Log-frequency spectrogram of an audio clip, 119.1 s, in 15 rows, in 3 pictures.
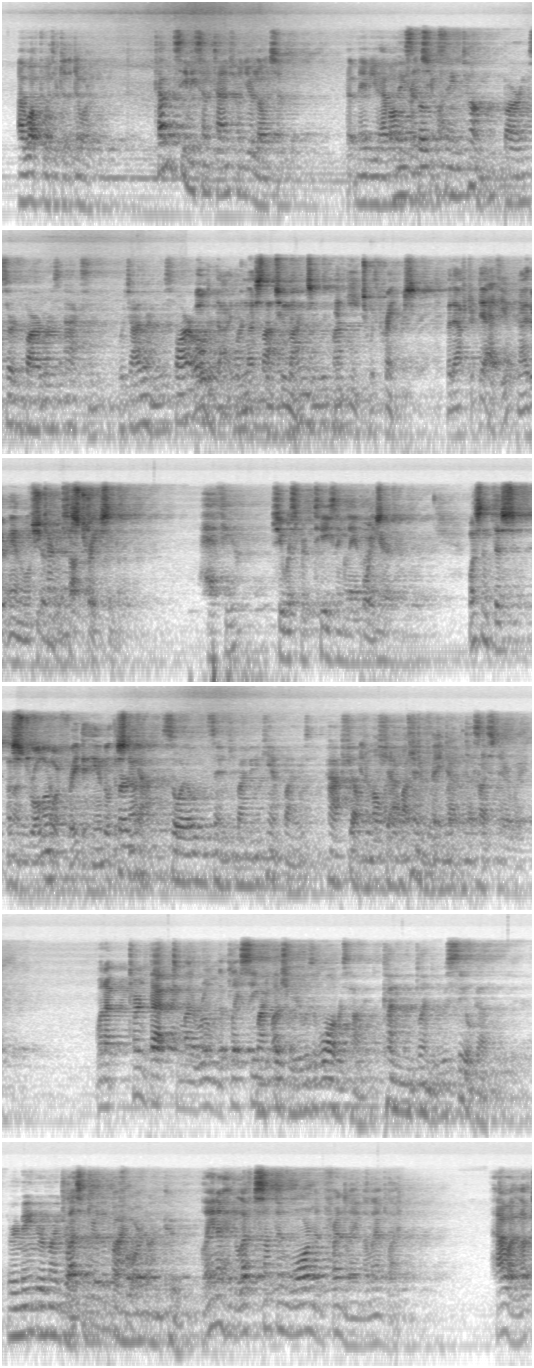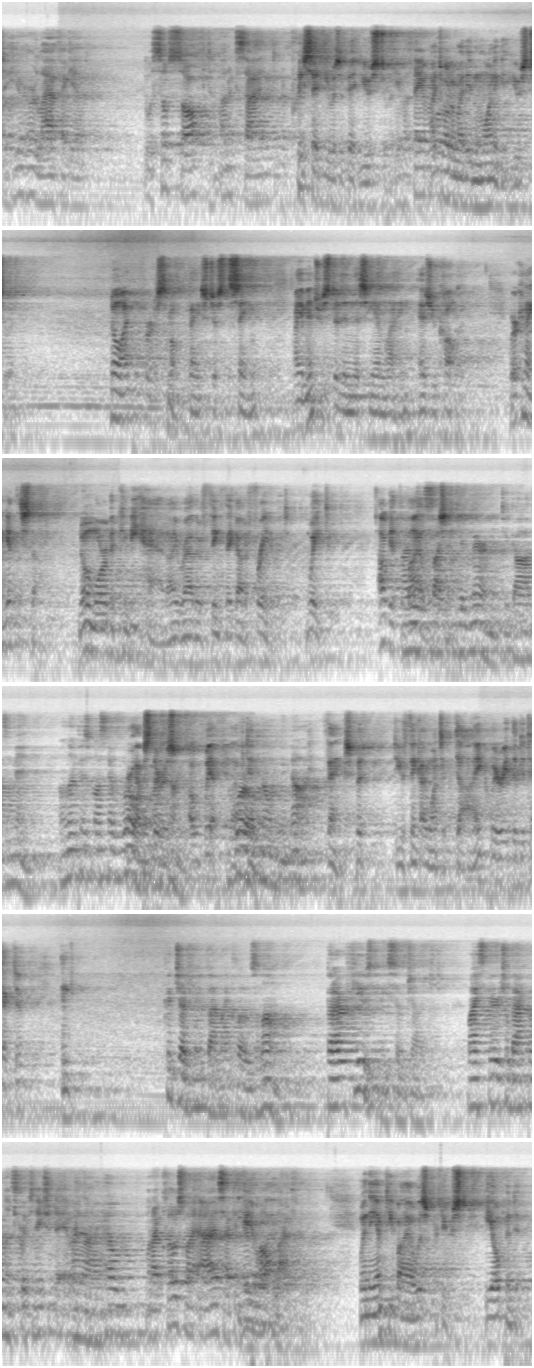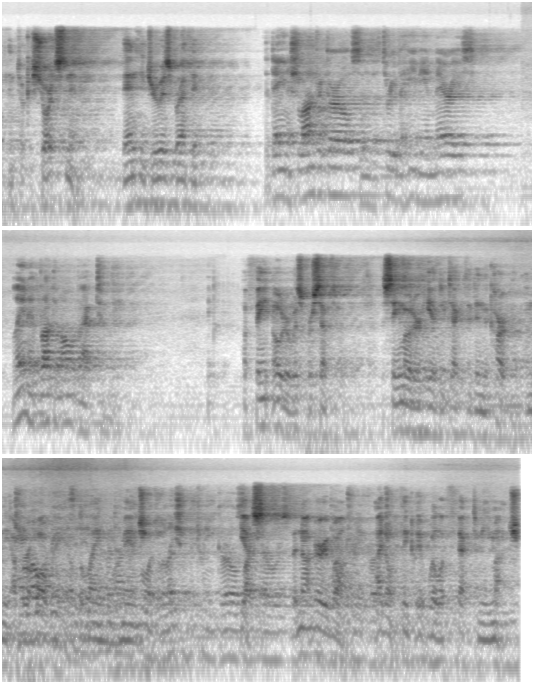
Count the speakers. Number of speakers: three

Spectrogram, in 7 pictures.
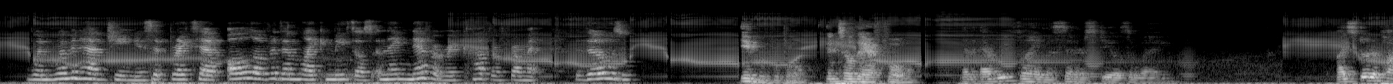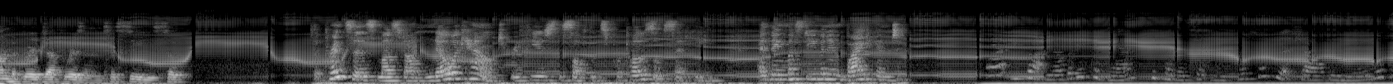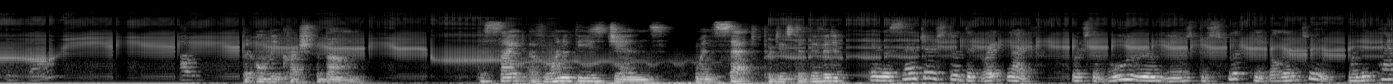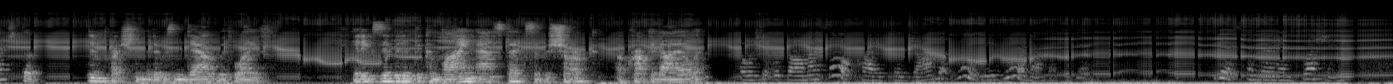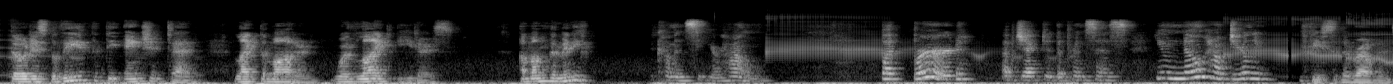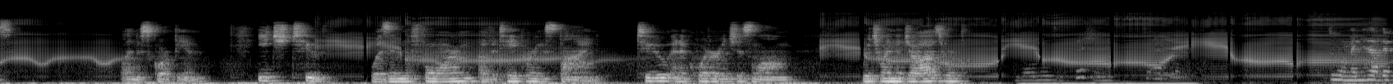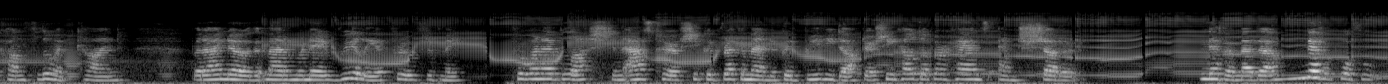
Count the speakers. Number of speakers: seven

